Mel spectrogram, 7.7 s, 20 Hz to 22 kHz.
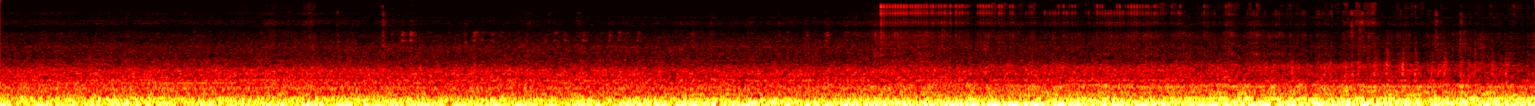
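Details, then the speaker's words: Saturn Vue 2.2, driving on road after rear spring isolator apparently fixed a clunk, check engine light on: even low hum under road rumble, no knocks, whines or flare between shifts; running and shifting really well. "Running and shifting really well."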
